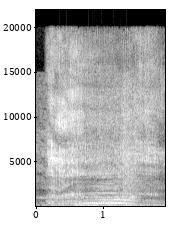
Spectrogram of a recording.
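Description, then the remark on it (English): A baby dinosaur, Buck, lets out a loud, threatening roar at a raptor, a single rising-and-falling growl that swells in the middle and tapers off over about a second, unaccompanied by speech. “He let out a threatening roar.”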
